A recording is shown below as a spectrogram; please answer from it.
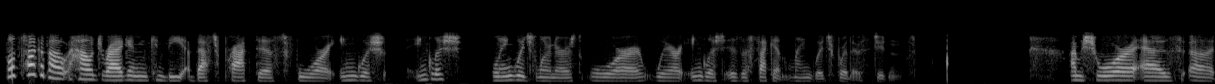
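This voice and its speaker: A woman giving an explanatory, measured slide presentation to educators, partly scripted, as a webinar presenter. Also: fairly low pitch, no echo. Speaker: software company webinar presenter. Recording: narrow-band phone line, dry.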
